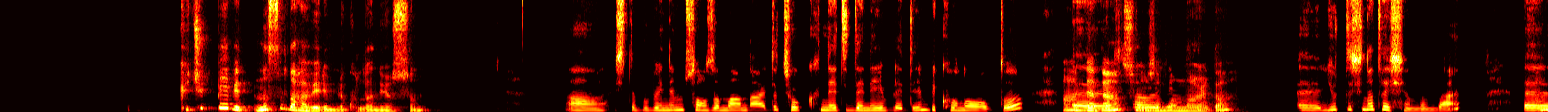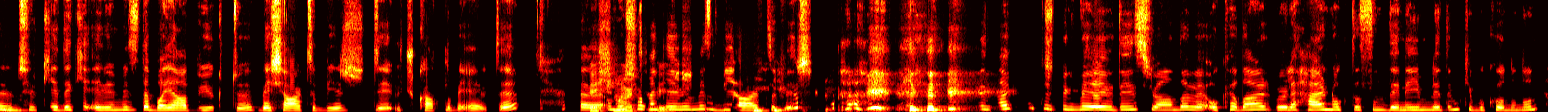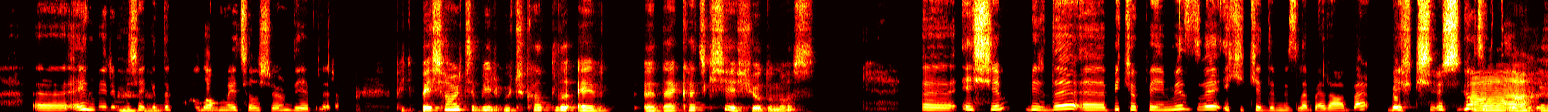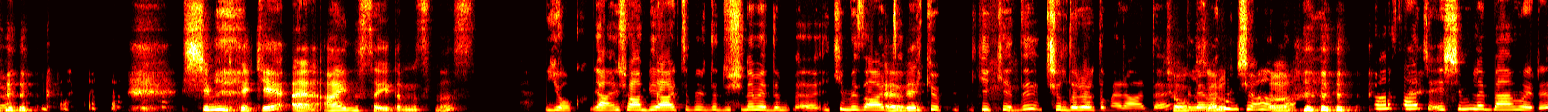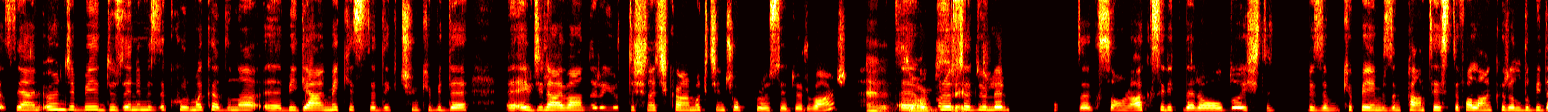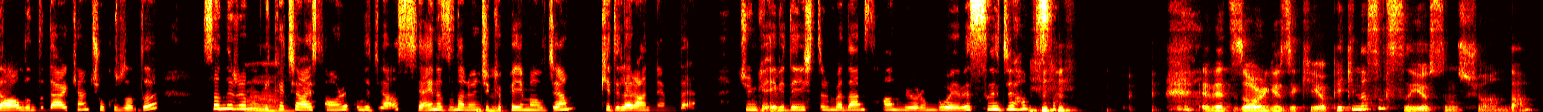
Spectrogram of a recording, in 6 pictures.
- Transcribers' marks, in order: other background noise; tapping; chuckle; laughing while speaking: "cidden çok küçük bir evdeyiz şu anda"; chuckle; chuckle; laughing while speaking: "yaşıyorduk diyebilirim"; chuckle; giggle; laughing while speaking: "Bilemedim şu anda"; chuckle; laughing while speaking: "sığacağımızı"; chuckle
- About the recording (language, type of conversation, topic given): Turkish, podcast, Küçük bir evi nasıl daha verimli kullanırsın?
